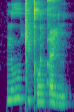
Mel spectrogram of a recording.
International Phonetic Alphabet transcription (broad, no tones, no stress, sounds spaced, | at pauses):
n uː ǀ y kʼ o n qʼ iː n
